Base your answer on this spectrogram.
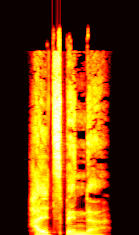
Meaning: nominative/accusative/genitive plural of Halsband
- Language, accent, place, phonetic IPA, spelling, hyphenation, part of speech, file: German, Germany, Berlin, [ˈhalsˌbɛndɐ], Halsbänder, Hals‧bän‧der, noun, De-Halsbänder.ogg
